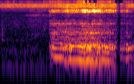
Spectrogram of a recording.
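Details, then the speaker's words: Dog asleep beside the speaker in a quiet room gives a single low, rattling, tonal snore under a second, then a softer breath; snoring. "And I said, "Guys, my dog is sitting right here snoring his ass off. So I promise that sound is not coming from me.""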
